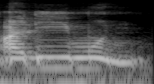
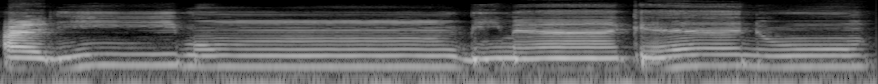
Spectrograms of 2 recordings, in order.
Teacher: آپ نے دیکھا میم کے اوپر 2 پیش کی تنوین ہے، میں نے اس کو نہیں پڑھا علیمن، ہم اس کو نہیں پڑھیں گے، ہم اس کو پڑھیں گے علیم بما کانوا، یعنی میں نے میم کے اوپر جو تنوین ہے اس کی ساؤنڈ کو میں نے میم سے بدل دیا، اس طرح سے پڑھا ہے علیم بما کانوا۔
